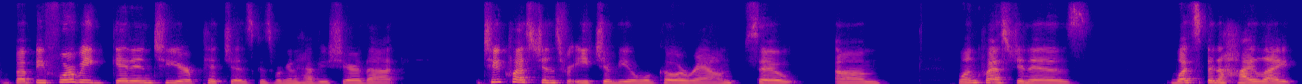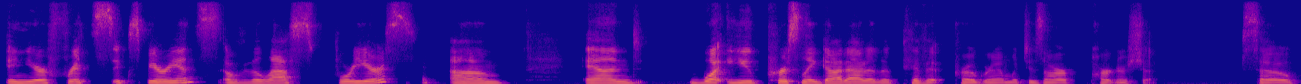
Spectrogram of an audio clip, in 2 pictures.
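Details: Adult speaker; Normal voice.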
